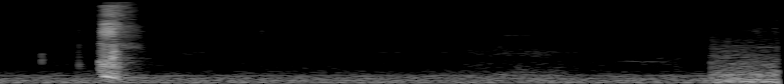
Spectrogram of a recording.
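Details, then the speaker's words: A newborn gives a single short, sharp sneeze burst, followed by quiet and soft room noise; the baby seemed about to sneeze at the last second. "Oh goodness. Were you about to sneeze?"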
